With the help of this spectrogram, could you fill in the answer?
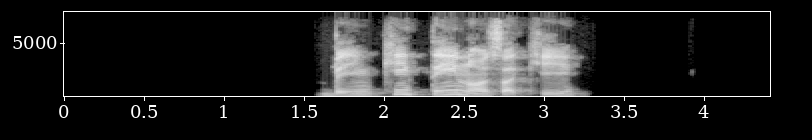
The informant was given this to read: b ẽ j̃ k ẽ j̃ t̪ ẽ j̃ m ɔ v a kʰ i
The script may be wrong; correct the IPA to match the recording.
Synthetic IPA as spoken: b ẽ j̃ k ẽ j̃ t̪ ẽ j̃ n ɔ z a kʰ i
